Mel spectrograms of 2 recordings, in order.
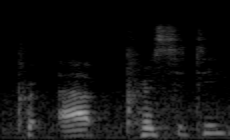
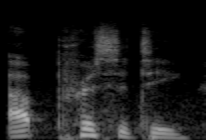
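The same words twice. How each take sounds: First: Apricity? asked with a rising pitch, softer, unsure; unsure try. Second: Apricity. said with a firm falling tune; settled pronunciation. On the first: Testing a new word on his friend, rising and unsure. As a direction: test "apricity" as a quiet question. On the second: Settling the new word for his friend, firm fall. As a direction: land "Apricity" flat and sure. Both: Real, not acted.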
